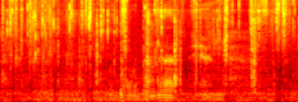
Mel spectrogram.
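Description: Crinkling and rustling of a taped mailing envelope being handled and turned over in gloved hands, with irregular small crackles throughout.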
